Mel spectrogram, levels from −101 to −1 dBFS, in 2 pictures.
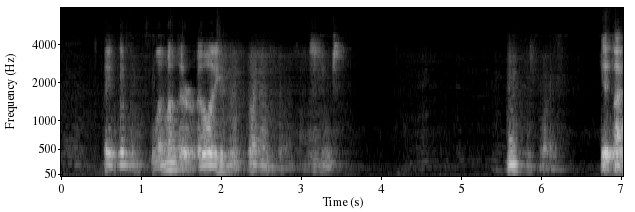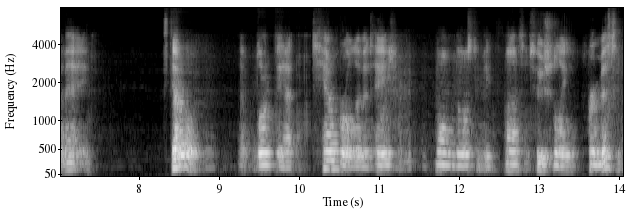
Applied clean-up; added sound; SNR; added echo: neural mask model DeepFilterNet 3.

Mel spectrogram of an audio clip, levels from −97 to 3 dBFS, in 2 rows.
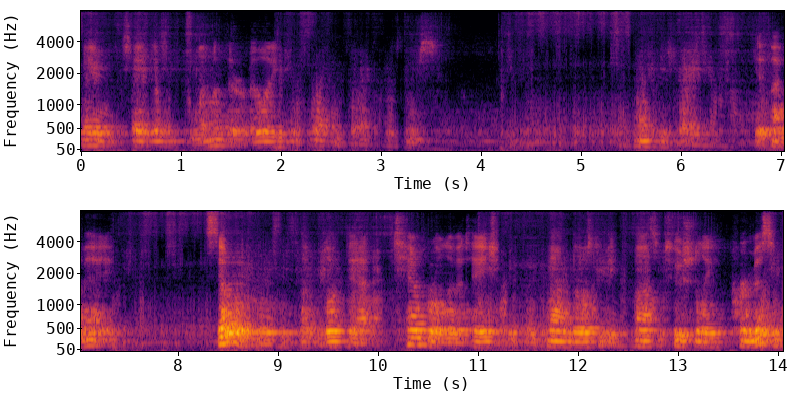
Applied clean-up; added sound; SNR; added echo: neural separator model SepFormer DNS4.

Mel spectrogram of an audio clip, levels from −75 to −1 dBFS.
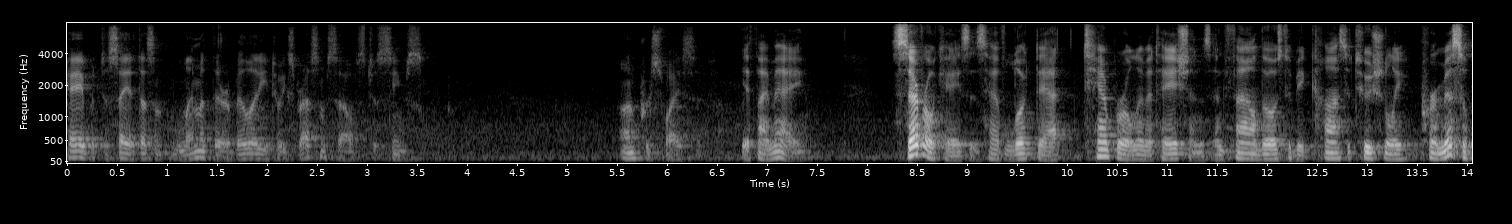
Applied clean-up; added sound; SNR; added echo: none; none; none; none.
